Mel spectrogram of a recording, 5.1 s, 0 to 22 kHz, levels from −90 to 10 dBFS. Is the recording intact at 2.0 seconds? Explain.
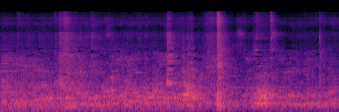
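No. At 2.0 seconds the audio sits inside a time-stretched section running from 1.52 s to the end. It was likely squeezed to about 1.69 times its speed by dropping short pieces while holding pitch, so the pace jumps abruptly and sounds rushed at unchanged pitch.

HE-AAC compression likely affects the whole clip. The codec keeps only the lower spectrum and rebuilds the treble by copying bands upward, which fits a low bitrate around 20 kbps. The damage is plainly audible here: treble sounds gritty and metallic.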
